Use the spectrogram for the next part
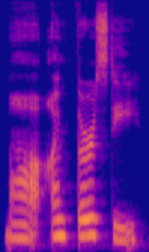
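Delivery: high, slow, faint little plea; weak gosling. A narrator's reading. Young goose asking his robot mother for water, faint. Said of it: "he whispered".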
